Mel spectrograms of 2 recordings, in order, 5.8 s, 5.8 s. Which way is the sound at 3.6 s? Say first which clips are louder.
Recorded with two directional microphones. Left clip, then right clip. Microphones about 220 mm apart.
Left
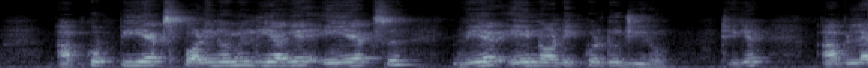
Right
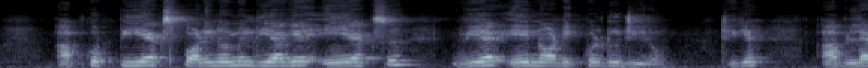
Right 3 dB; 45° right (ahead or behind).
